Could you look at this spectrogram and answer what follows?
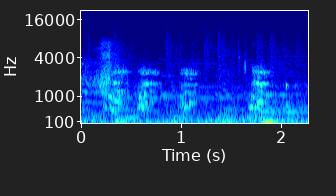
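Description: A dog barking and whimpering nearby, a few quick yips and short barks broken by whiny whimpers, over a steady background hum.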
